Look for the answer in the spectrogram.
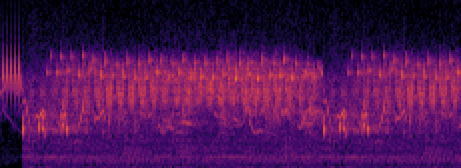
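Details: Common Grasshopper Warbler singing nonstop with bill open for about two minutes by the Vistula near Gdańsk, Poland; a continuous high, insect-like reel of fast repeated ticks, with a few brief chirps from other birds and a faint steady hum beneath.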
